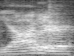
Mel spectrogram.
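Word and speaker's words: Jäger: no I know but joer has the double dots over that makes a long a sound yoger but joer is a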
